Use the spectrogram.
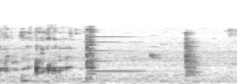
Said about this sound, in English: So I'm going to pour myself a little bit more because I've already drank half of a glass. I am too. And it's always so good to hear that noise.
